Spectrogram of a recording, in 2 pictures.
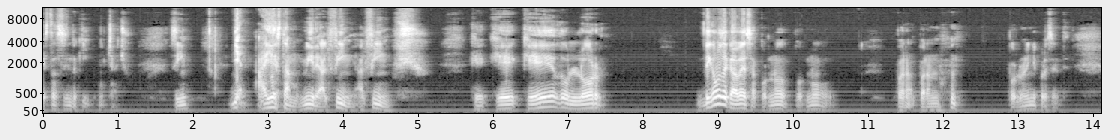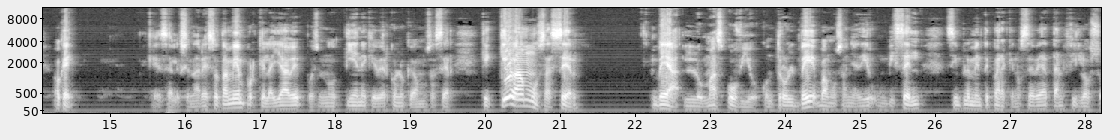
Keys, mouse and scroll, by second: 3.7-4.4 scroll down 1, 5.6-6.5 scroll down 1, 6.5-7.7 middle drag, 7.2-8.1 scroll down 1, 8.1-9.7 middle drag, 12.0-12.8 scroll up 1, 12.8-14.7 shift+middle drag, 13.3-13.8 scroll up 1, 14.9 c, 15.4-16.7 middle drag, 16.7 Escape, 17.1-18.2 scroll down 1, 22.6 ctrl+b, 24.1-25.3 scroll up 2, 25.7 click, 26.7-28.2 scroll down 2.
